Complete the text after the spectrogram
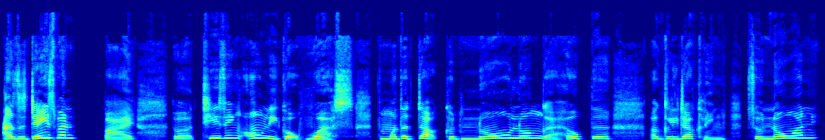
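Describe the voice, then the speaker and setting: A woman reading a children's story aloud as the storyteller, with an expressive delivery. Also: high voice, takes it slowly.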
